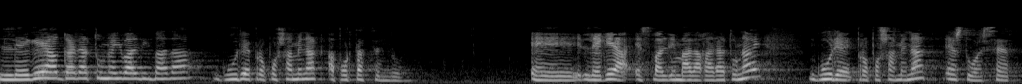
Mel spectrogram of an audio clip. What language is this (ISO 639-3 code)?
eus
